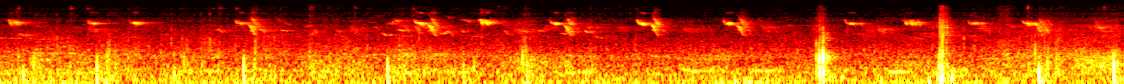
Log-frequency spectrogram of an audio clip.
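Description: Small birds chirping over and over in short high calls, with soft footsteps on a paved lane underneath and a couple of sharper knocks near the end.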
